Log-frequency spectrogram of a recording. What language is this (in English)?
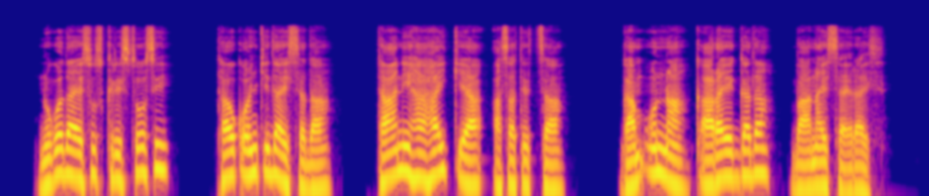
Gofa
